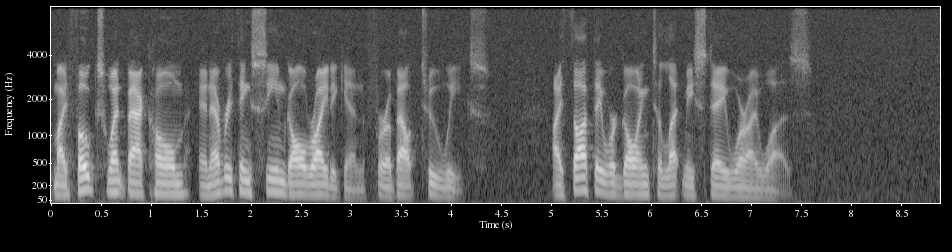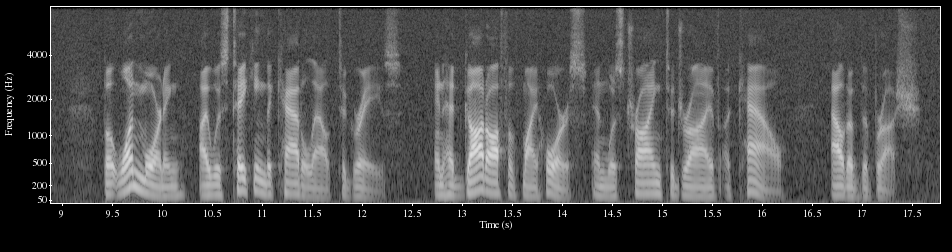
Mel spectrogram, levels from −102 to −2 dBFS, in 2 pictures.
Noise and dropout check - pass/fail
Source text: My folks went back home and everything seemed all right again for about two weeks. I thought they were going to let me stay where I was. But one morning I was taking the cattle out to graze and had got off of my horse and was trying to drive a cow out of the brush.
pass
